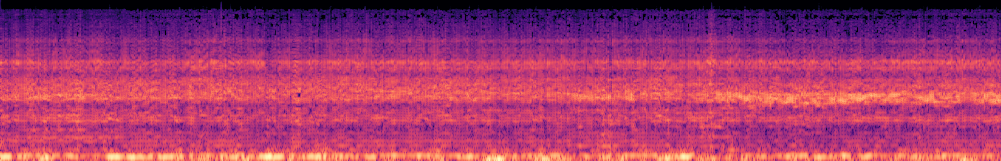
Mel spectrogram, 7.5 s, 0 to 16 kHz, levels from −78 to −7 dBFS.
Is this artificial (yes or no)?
yes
